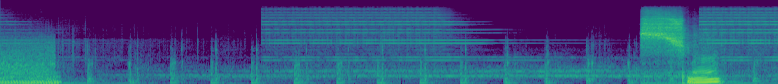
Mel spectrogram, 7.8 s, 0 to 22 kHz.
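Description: A telephone rings from the right in the horror game Poppy Playtime Chapter 3, a repeated electronic ring over steady rhythmic thuds, fairly clear and close, ending in a loud burst of game noise.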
